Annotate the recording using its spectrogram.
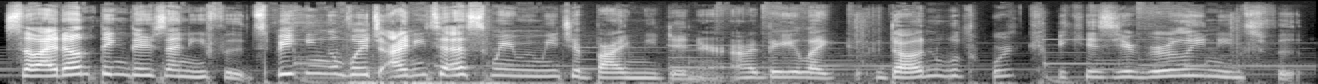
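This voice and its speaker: A young woman streamer chatting casually from her room, sleepy, talking fast and rambling with frequent laughter. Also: high-pitched, lively intonation, a bit bright, soft background music. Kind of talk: casual chat.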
